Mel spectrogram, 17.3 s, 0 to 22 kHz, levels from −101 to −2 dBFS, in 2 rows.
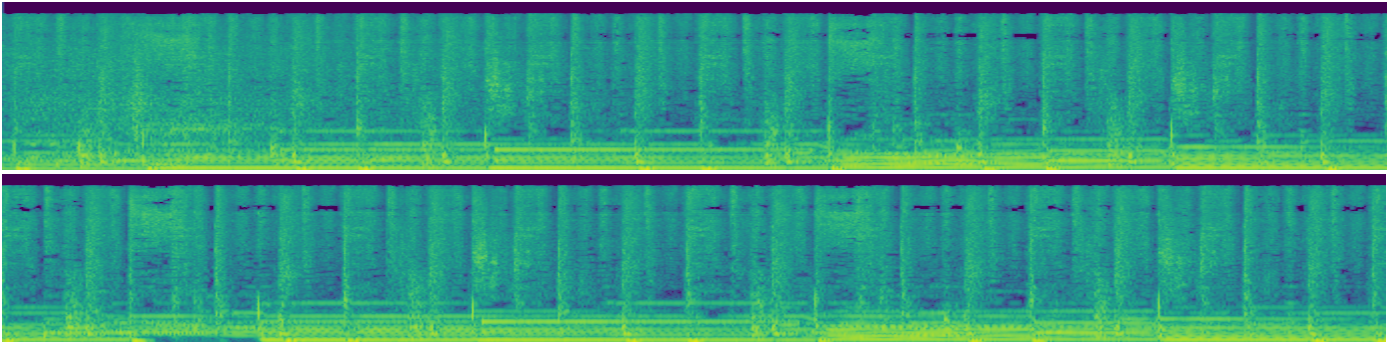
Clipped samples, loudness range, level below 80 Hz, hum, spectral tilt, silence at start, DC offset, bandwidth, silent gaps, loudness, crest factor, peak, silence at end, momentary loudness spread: under 0.1%; 1 LU; -20 dBFS; none; -4.5 dB/octave; 0 s; under 0.1%; 16.5 kHz; none; -17 LUFS; 14 dB; -2 dBFS; 0 s; 3 LU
